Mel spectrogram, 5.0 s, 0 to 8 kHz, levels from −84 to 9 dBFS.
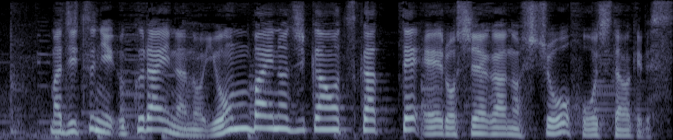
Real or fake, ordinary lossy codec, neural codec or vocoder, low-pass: real; none; none; none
